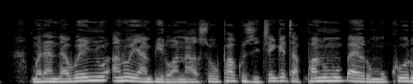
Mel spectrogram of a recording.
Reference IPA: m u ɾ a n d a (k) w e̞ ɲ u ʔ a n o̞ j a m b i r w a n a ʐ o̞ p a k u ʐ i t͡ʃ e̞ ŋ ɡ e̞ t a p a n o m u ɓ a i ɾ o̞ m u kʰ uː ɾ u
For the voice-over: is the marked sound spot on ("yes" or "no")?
no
